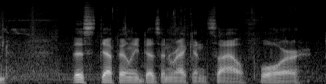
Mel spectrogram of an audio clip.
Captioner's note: pat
